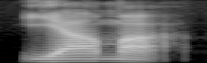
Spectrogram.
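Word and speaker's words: 山: berdiri sendiri seperti ini dia akan dibacanya Yama bacanya kunyomi Ya Ya tentu saja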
